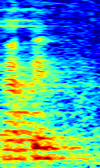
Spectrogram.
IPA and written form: ˈhæpi (happy)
